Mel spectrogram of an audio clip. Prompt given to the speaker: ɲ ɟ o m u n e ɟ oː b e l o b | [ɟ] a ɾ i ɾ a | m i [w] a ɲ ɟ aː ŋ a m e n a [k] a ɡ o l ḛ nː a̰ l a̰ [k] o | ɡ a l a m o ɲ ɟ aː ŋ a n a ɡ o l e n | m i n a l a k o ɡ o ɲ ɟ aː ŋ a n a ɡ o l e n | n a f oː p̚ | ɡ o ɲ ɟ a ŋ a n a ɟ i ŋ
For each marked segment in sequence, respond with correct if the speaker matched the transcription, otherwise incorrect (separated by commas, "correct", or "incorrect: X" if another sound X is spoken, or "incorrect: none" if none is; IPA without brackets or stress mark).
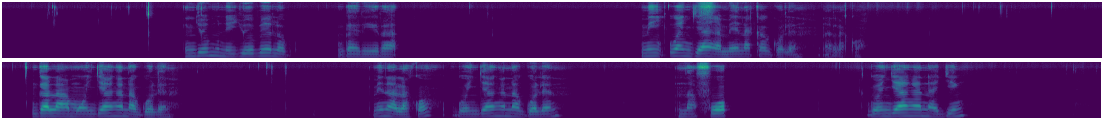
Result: incorrect: ɡ, correct, correct, correct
